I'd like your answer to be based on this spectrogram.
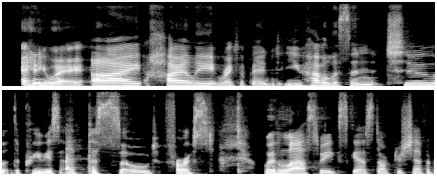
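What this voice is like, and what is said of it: Hoarse, congested voice. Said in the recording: “I want to apologize for my hoarse voice because I'm going to say snotty voice ... I do feel very snotty. I'm trying to recover from this cold”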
